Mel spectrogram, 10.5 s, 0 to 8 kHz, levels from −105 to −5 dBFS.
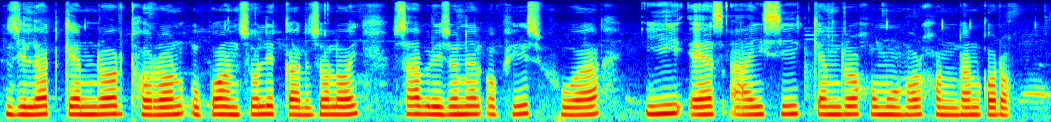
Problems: background conversations at intervals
